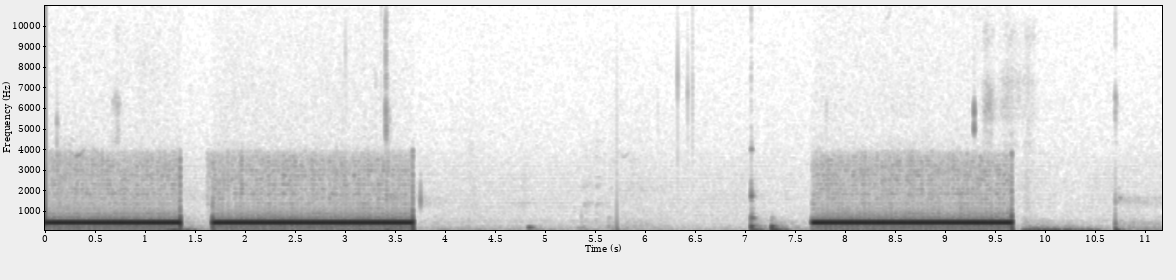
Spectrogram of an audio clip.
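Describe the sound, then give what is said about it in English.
A telephone ringing tone on an outgoing phone call: loud, steady, buzzy pitched bursts about two seconds long, two close together, then a pause with faint rustling before another burst. “Is it ringing?”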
